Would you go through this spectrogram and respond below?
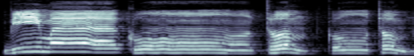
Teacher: Samar didengungkan siap-siap ke huruf t-nya karena bacaan ikhfa.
